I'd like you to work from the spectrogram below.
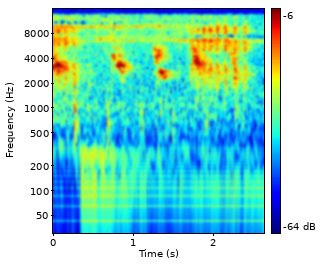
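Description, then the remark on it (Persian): Soft, scattered chirps from cuckoos and sparrows picking at seeds in a uniformly green grass field come in short bursts, over a low, steady hum with no one talking. “جز چند تا فاخته و گنجیش که اون وسط دونه میچینه.”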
